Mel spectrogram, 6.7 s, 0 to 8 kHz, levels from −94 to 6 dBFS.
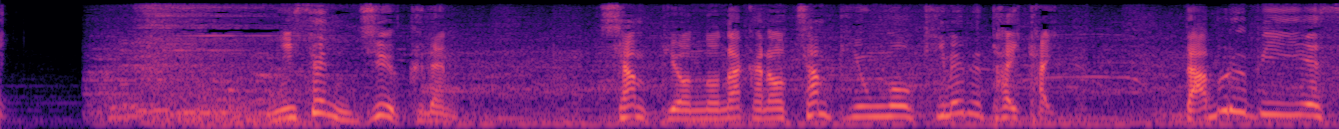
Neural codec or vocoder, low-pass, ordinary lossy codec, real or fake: none; 7.2 kHz; none; real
